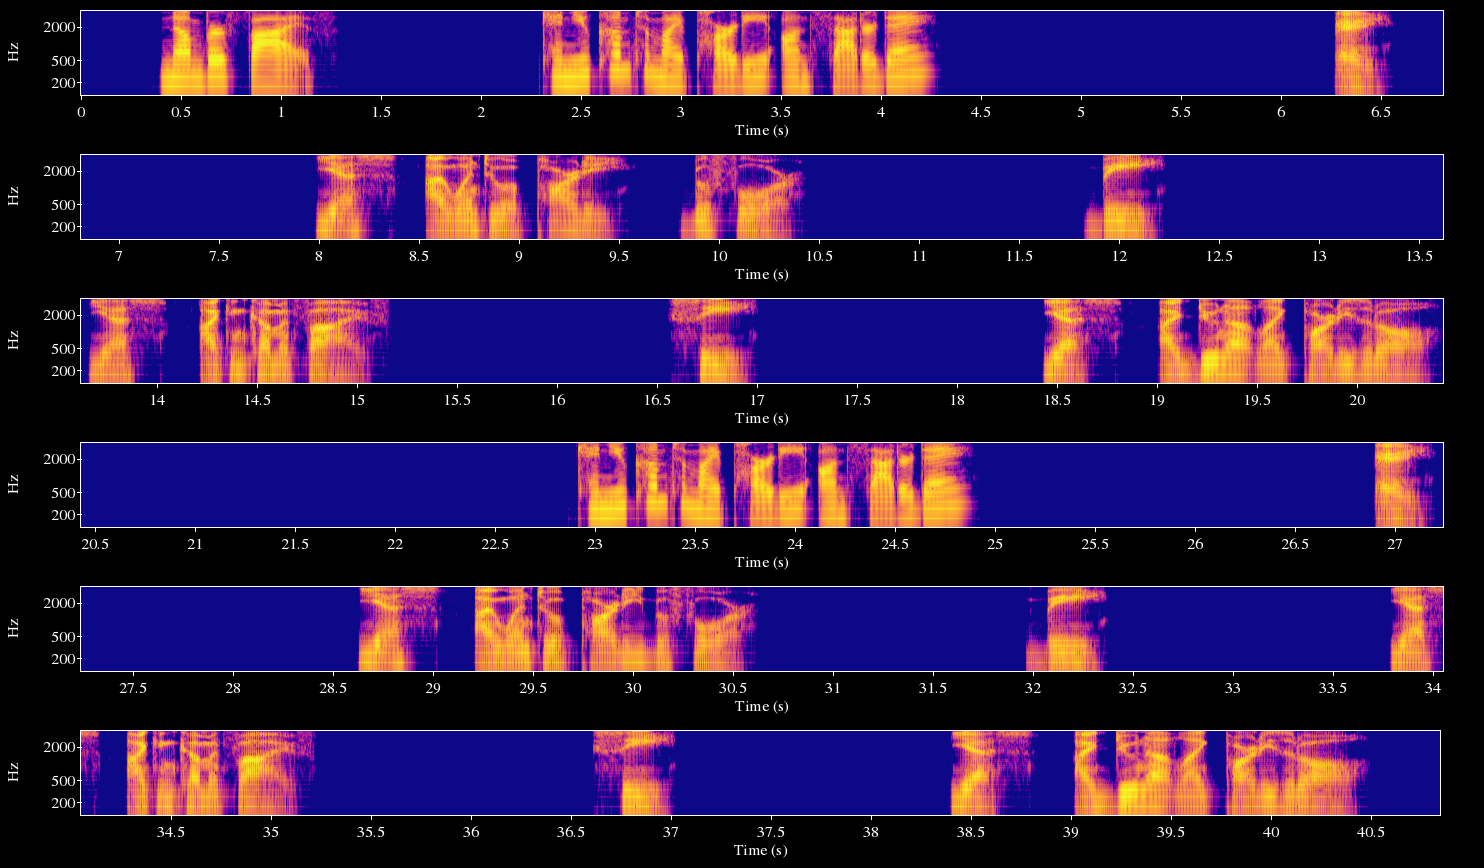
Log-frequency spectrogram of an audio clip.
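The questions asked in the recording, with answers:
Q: Can you come to my party on Saturday?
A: B: Yes, I can come at 5.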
